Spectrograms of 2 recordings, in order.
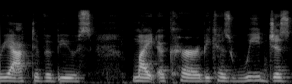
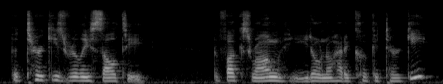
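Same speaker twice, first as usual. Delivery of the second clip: quiet mocking insult; 3 semitones lower, 5 dB quieter than usual. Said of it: "something my ex said to me".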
